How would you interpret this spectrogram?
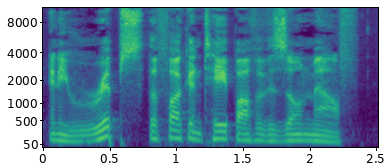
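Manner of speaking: ordinary delivery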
